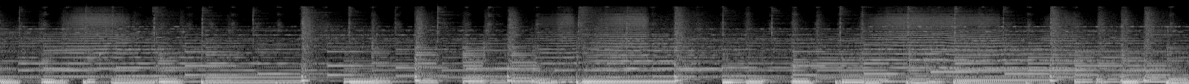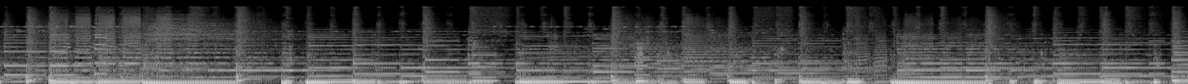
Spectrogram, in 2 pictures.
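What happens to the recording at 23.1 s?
Nothing goes wrong at 23.1 s; the audio there plays through cleanly, with no dropout, click or other fault.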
